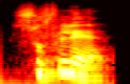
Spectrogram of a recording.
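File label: "sufle", Azerbaijani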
